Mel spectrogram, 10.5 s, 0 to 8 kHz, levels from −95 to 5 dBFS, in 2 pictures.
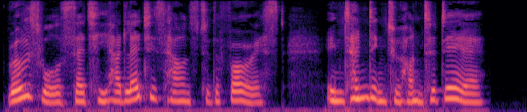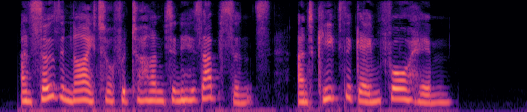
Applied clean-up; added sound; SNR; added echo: none; none; none; none.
